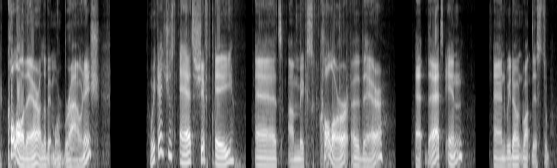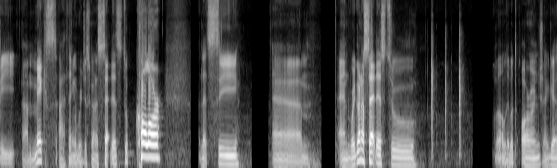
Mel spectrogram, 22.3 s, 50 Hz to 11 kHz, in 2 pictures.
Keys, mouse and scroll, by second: 2.9 click, 3.0 middle click, 3.3 middle click, 3.8 middle click, 4.3 shift+a, 9.5 click, 12.7-14.6 drag, 16.8-17.9 middle drag, 18.9 click.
